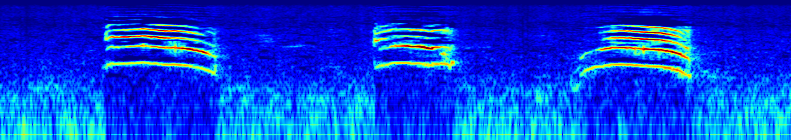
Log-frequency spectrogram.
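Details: Domestic cat meowing three times, each meow a drawn-out, slightly falling harmonic cry about half a second long, spaced roughly a second apart, with quiet background otherwise.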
